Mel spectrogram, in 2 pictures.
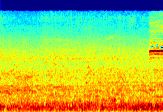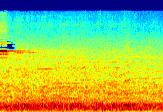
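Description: A motorcade of cars and police motorcycles passes with a steady low engine and traffic rumble. About three seconds in comes one short, shrill whistle blast, the loudest sound.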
